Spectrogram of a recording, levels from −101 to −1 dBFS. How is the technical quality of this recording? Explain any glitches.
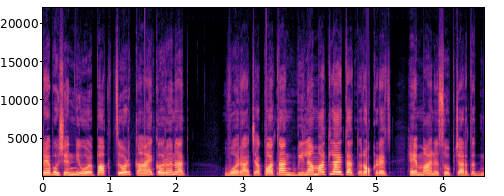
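The speech is interrupted three times by a block of digital silence. At 1.53 s (right after "भशेन निवळपाक चड"), 3.35 s and 4.86 s, the output buffer was likely left unfilled and zeros went out in its place. The abrupt cut and return give ticks of about 2.5 ms and 3.7 ms, then a brief 19 ms hole.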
